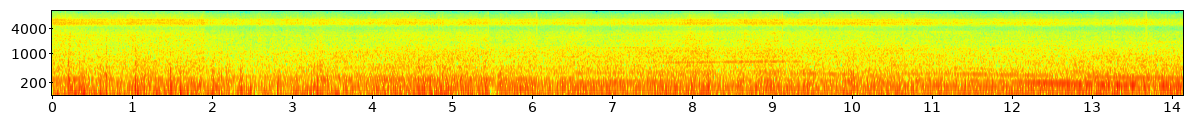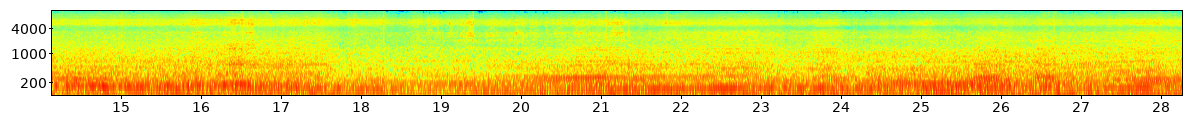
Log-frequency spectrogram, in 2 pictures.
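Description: Scion FR-S's 2.0-litre flat-four engine heard from inside the cabin while the car is driven hard, its pitch rising and falling as it revs up and down. A heavy, steady low rumble of road and wind noise runs under it.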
